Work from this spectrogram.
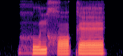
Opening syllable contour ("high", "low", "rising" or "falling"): high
